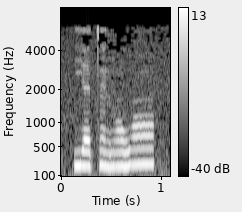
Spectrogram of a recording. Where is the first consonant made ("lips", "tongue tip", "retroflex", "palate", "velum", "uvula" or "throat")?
palate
